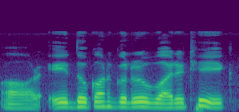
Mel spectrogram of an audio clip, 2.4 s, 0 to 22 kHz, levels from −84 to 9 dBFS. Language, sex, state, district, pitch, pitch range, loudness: Bengali, male, Tripura, West Tripura, 125 Hz, 115-135 Hz, -15 LUFS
